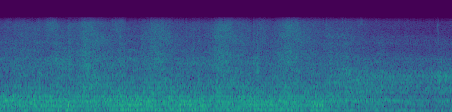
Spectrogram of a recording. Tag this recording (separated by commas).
Vehicle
